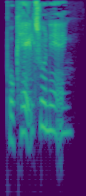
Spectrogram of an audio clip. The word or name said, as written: pokalturnering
